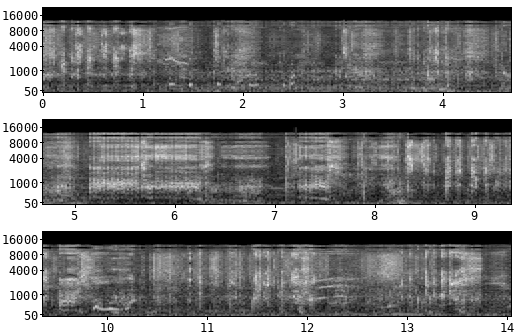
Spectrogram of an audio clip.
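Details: Una, the smaller of two Boston Terriers, growls and grumbles in play during a game of tug-of-war.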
